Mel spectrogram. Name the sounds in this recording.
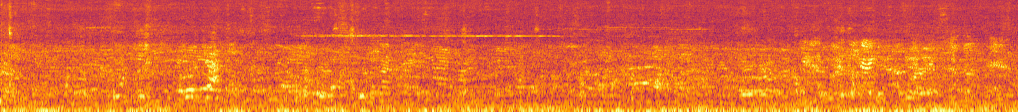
unidentified human voice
